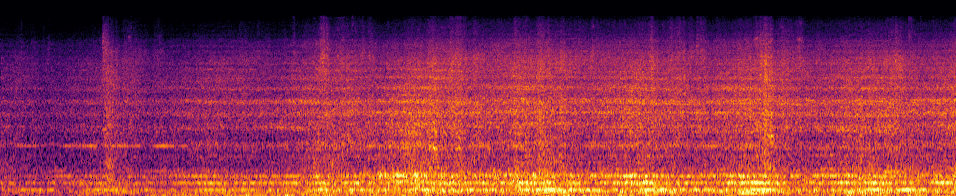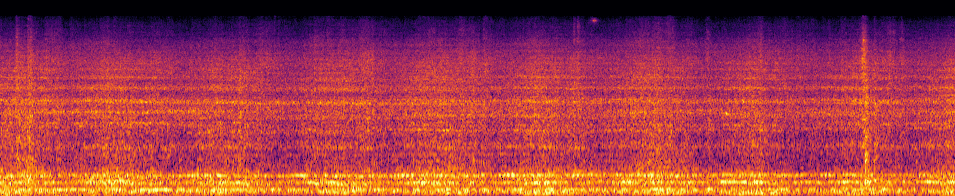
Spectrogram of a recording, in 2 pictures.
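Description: Loaded coal hopper wagons of a long narrow-gauge coal train rolling past at close range. Steel wheels make a steady rumble and hum on the rails, with an occasional sharp clack. It gets louder over the first few seconds, then holds steady.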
